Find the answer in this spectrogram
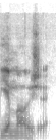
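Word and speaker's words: Yemoja: let's get into this yamanja i'ma say yamaya yamoshi okay in yaruba they pronounce it yamosha there are many different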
